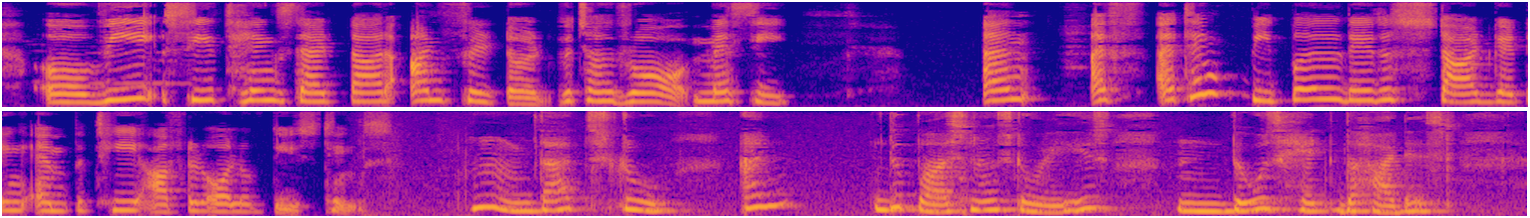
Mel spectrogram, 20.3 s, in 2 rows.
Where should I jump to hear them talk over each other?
none

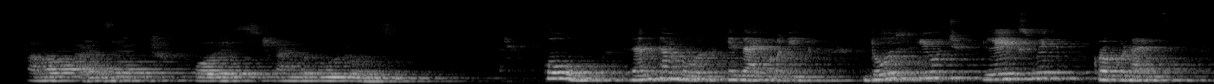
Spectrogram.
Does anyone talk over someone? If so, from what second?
none

